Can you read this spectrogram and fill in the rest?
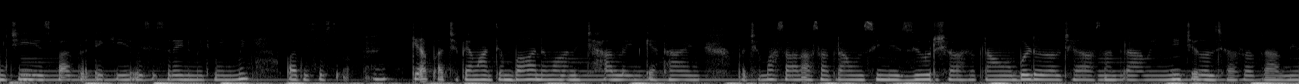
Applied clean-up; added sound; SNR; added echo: none; Bass guitar; 15 dB; none.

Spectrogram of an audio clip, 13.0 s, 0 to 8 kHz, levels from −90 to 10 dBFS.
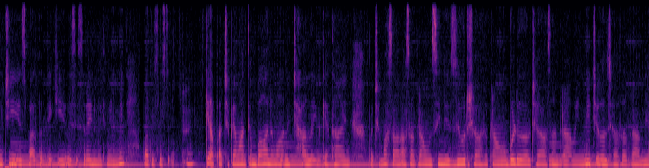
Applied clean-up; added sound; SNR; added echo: neural separator model SepFormer DNS4.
